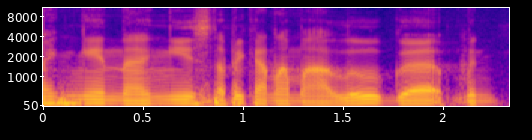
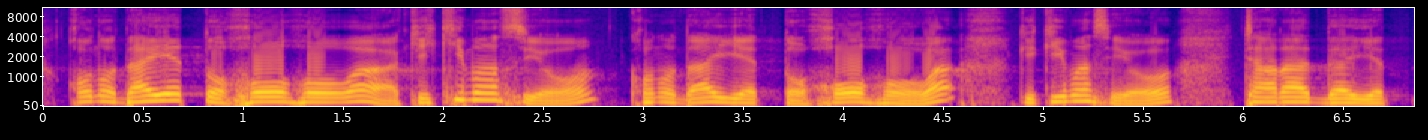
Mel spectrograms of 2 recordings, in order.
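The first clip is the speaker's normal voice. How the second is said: higher, slower, a touch louder ad pitch; woman's sales pitch; 7 semitones higher, 4 dB louder, slower than usual. Acted. Teacher playing a woman praising a diet. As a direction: sell the diet like a cheery woman. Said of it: "Ini harusnya perempuan yang ngomongnya".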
